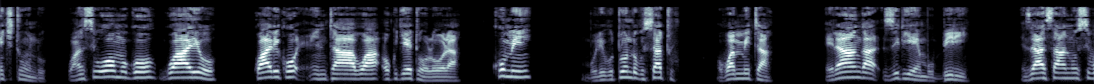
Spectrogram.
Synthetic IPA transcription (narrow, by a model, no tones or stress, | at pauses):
ci̥tuːndṵ | waːnsiwo̞ːmuɡo̞ɡwaːjo̞ | kwaːliko̞entaːβwaʔo̞k̬uɟe̞ːto̞lo̞la̰ | kumi | βuliβutuːnduβusatu | oβwamːita | e̞ɾaŋɡaziɾje̞ːmbubiɾi | ezaːsaːnusiβ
